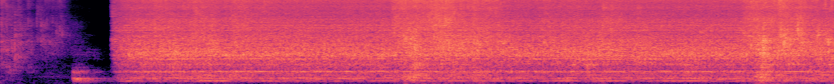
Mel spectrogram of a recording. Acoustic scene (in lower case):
restroom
